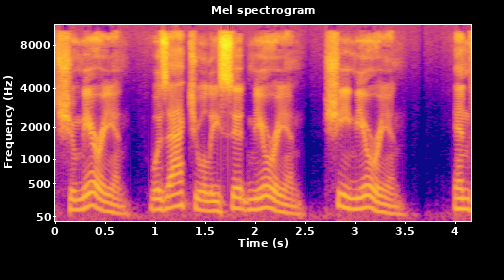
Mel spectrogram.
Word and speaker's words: Sumerian: He writes, it is also reckoned that the subsequent culture of the region, phonetically called Sumerian, pronounced Shumerian, was actually Sidmurian, Shemurian.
